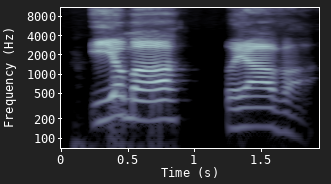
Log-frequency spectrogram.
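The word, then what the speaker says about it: Iamaleava: I'll no no not in my book Nico iama leava yes said it right again that's Times by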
